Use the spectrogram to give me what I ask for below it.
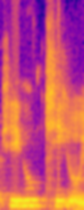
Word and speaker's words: Kegel: Kegel, yeah.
